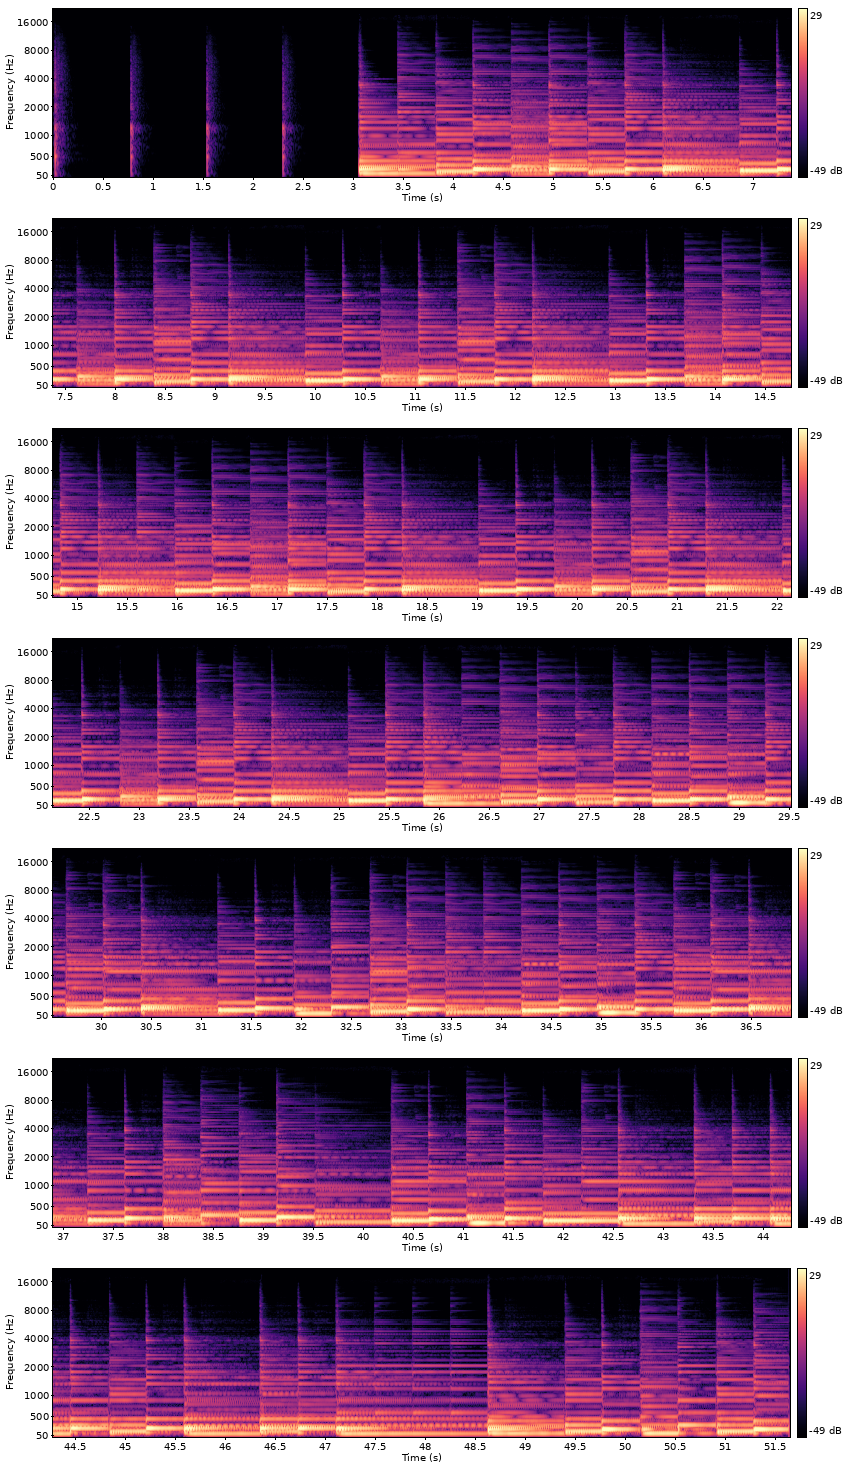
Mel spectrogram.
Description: démo guitare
